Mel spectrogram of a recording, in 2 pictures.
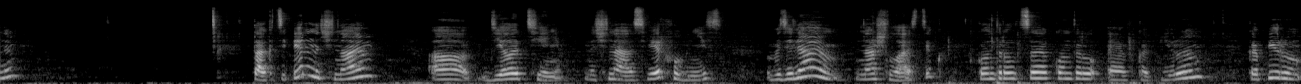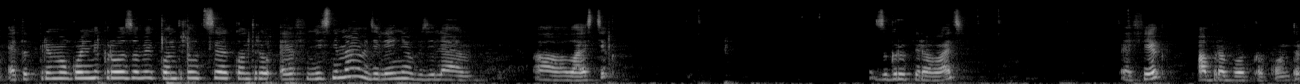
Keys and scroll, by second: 9.9 ctrl+c, 11.0 ctrl+f, 14.6 ctrl+c, 15.4 ctrl+f.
